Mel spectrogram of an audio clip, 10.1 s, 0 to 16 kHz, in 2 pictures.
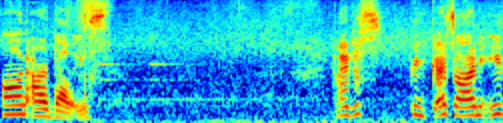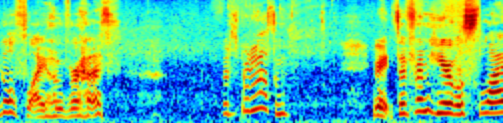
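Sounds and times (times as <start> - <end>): faint chime ringing: 1.0 - 2.2.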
